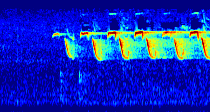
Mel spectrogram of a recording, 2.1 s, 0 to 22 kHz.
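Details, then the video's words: Marsh tit: a short string of about six high notes that fall steeply, starting softly and growing louder, evenly spaced, against a silent background. "Marsh tit 1h bird sound"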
